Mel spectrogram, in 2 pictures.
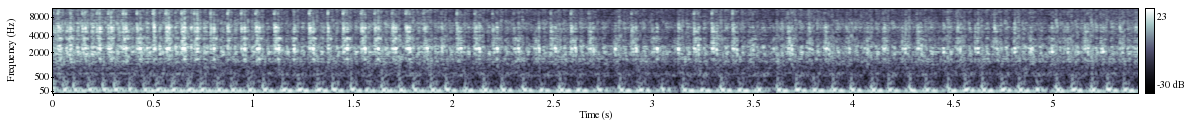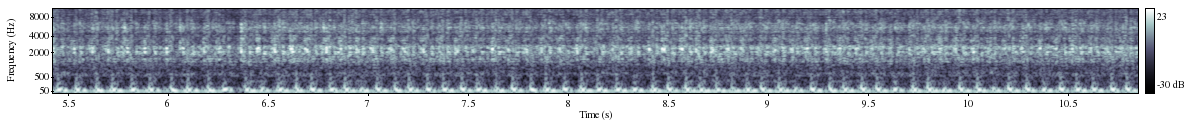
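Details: Lifan JR200 motorcycle engine, after a crash, investigated for a foreign knock: rapid, regular clattering knock riding on the exhaust beat at idle; piston slap from a scored cylinder and worn skirt; runs somewhat quieter after reassembly.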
